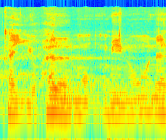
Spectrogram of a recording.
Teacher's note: Ini ada alif lam lagi, alif lam qamariyah. Maka L-nya kedengaran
